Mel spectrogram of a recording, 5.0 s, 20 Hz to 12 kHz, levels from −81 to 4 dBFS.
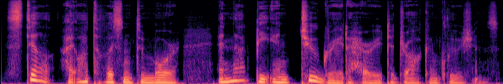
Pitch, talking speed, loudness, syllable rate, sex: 105 Hz, 215 wpm, -20 LUFS, 5.0 syllables/s, male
